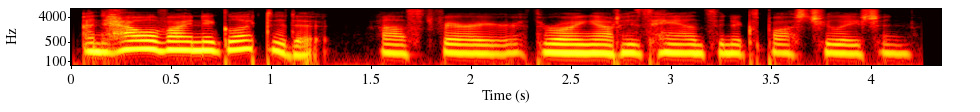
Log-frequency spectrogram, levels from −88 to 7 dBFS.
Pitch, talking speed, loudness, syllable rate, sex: 220 Hz, 195 wpm, -17 LUFS, 5.9 syllables/s, female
